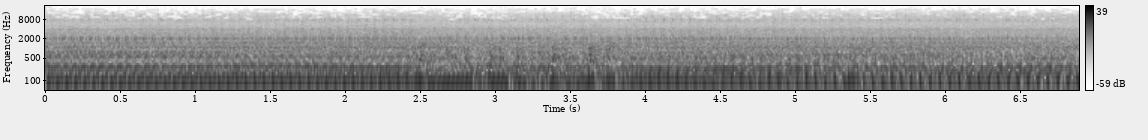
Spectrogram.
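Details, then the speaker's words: 1981 Toyota Hilux RN46 4x4 with 18R-C engine, freshly rescued, no radiator fitted, run briefly off a fuel bowl: lumpy, irregular idle around four pulses a second, never settling; owner guesses ignition timing still out, cause unconfirmed. "the clutch needs bleeding as you can tell it's still not 100% happy I'm guessing it's still touchy out of time"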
